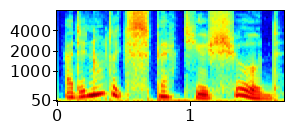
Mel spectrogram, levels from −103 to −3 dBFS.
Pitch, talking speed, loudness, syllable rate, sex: 165 Hz, 210 wpm, -15 LUFS, 4.4 syllables/s, male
